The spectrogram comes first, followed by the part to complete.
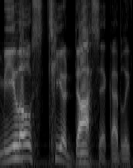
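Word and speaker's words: Teodosić: Was his name Milos Teodosic, I believe. Teodosic or Teodosic. It's got to be an O, because that would be the Eastern European pronunciation.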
